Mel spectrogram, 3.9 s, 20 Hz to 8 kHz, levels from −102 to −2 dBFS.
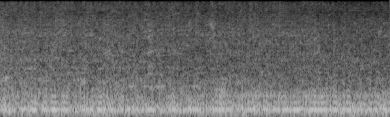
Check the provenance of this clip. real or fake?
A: fake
